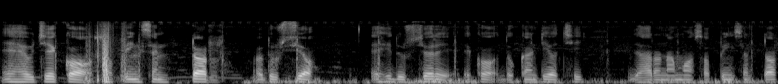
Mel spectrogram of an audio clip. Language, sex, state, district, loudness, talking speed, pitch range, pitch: Odia, male, Odisha, Khordha, -23 LUFS, 145 wpm, 110-120 Hz, 115 Hz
